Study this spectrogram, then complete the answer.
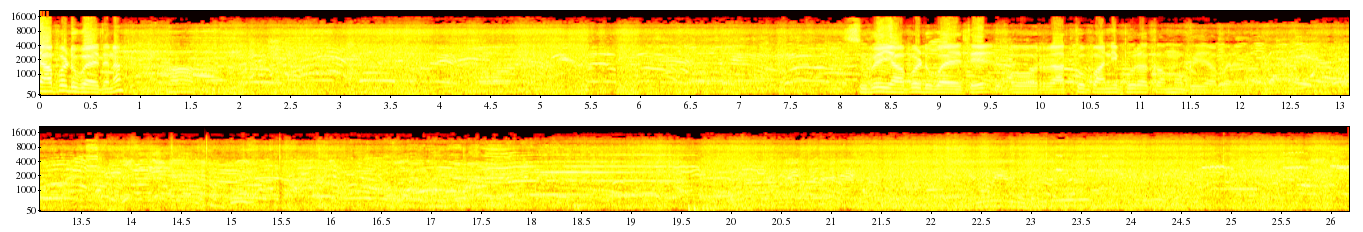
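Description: A crowd of men and women talks and shouts all around, outdoors.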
